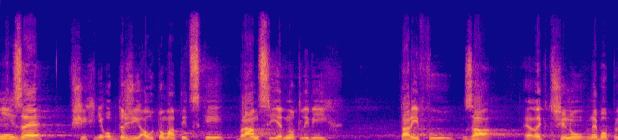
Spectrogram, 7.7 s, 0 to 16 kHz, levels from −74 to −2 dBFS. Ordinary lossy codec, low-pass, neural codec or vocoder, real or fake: AAC, 64 kbps; 14.4 kHz; vocoder, 44.1 kHz, 128 mel bands, Pupu-Vocoder; fake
